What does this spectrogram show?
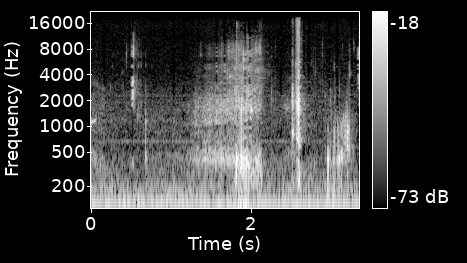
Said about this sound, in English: Quick sip of coffee, tea, quick sip of tea, tea boss, don't mind me boss.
